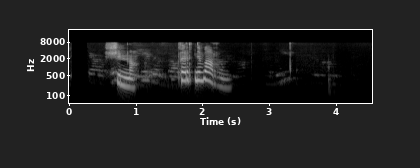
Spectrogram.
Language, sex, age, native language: Icelandic, female, 10, Icelandic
